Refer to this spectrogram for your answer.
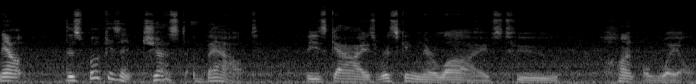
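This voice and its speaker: A man speaks at a very slow pace, his pitch swinging very widely, with noticeable background noise behind him. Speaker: teacher. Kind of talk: book talk to students. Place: garden. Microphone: phone near.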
